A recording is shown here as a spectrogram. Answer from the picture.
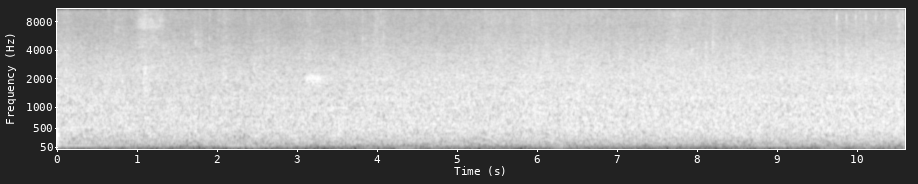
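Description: Steady rain falling, an even hiss that goes on unchanged.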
